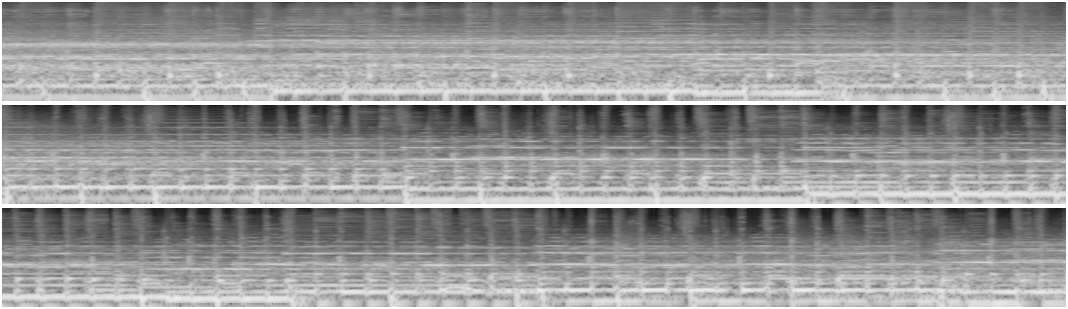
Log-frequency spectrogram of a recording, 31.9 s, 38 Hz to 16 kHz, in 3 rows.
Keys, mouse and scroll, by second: 3.4-3.8 typing, 4.1 double click, 6.9 typing, 8.8 double click, 20.7 alt+click, 28.2 right click, 29.5 double click.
